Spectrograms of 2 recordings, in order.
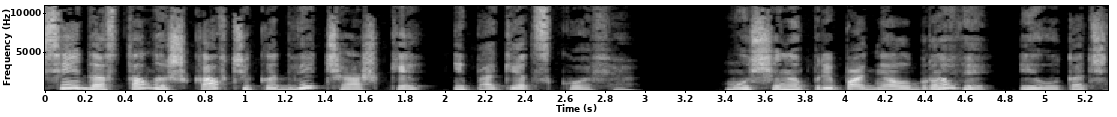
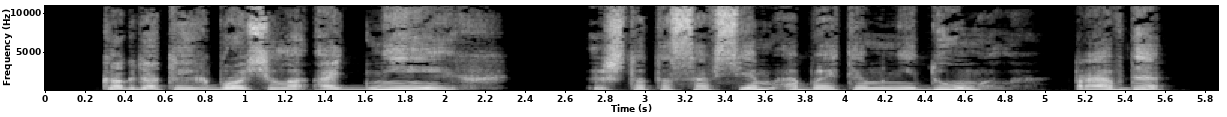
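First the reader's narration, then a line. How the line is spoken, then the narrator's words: Scoffing reply. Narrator (Russian): Хмыкнул он в ответ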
